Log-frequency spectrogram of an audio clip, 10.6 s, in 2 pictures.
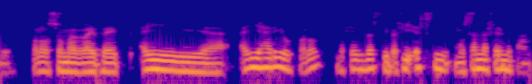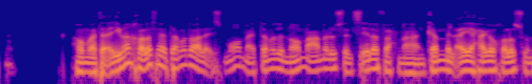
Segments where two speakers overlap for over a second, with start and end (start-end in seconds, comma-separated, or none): none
